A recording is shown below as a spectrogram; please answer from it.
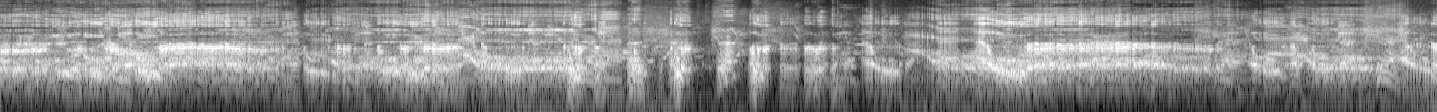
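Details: Morning howl of Venezuelan red howler monkeys at a zoo, a rough roaring chorus that comes in long surges, dips into broken grunting bursts around the middle, then rises again to a full sustained roar.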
